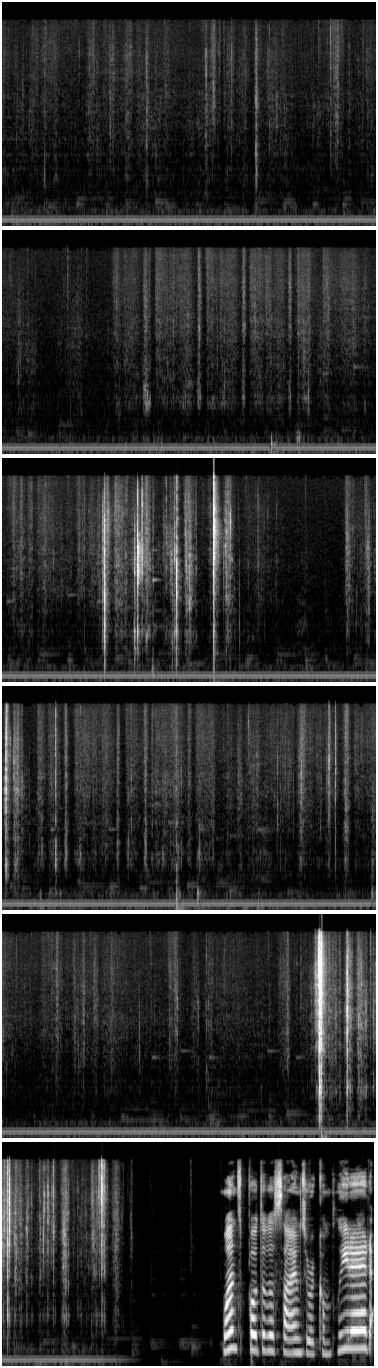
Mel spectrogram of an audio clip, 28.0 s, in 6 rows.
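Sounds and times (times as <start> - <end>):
crispy slime crackling: 0.0 - 12.8, 13.5 - 25.0
low hum: 0.0 - 25.0.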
